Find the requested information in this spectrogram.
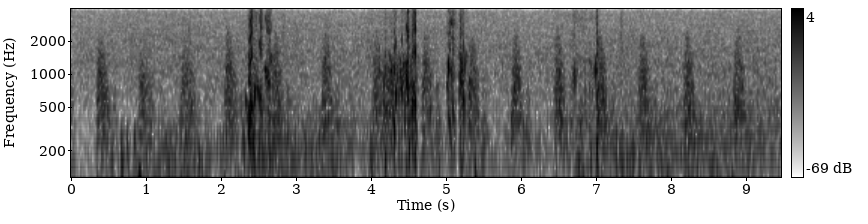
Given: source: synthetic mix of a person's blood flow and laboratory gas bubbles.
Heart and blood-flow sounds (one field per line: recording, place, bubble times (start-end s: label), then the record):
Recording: Doppler ultrasound of blood flow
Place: subclavian vein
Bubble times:
2.26-2.75 s: bubbles
4.12-4.62 s: bubbles
4.99-5.29 s: bubbles
6.67-7.06 s: bubbles
From the record:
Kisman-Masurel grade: 221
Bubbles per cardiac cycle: several, 3 to 8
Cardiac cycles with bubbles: 10 to 50%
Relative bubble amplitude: barely perceptible (0.100 to 0.250)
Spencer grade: 2 (many but less than half of the cardiac periods contain bubble signals, singularly or in groups)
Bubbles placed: anywhere in the cardiac cycle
